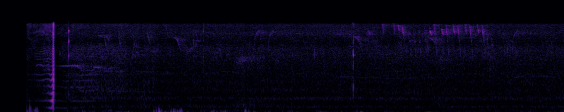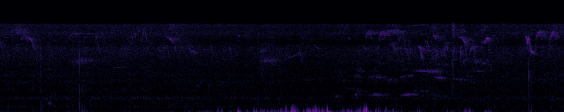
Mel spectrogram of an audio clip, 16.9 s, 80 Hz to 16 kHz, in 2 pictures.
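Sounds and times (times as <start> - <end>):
bee buzzing: 0.4 - 12.6
low wind rumble: 11.4 - 15.7.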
